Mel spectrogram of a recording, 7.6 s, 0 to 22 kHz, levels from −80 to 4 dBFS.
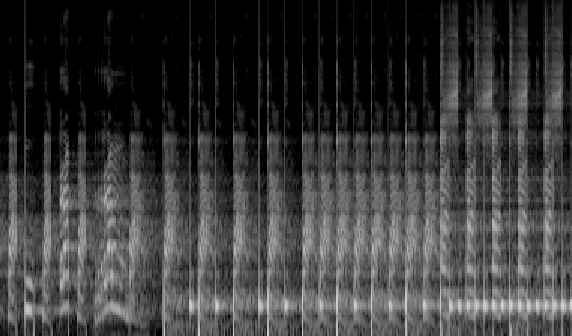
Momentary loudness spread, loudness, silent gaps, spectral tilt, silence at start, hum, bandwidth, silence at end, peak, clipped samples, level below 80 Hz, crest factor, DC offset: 7 LU; -21 LUFS; none; -5 dB/octave; 0 s; none; over 20 kHz; 0 s; 0 dBFS; under 0.1%; -34 dBFS; 20 dB; under 0.1%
